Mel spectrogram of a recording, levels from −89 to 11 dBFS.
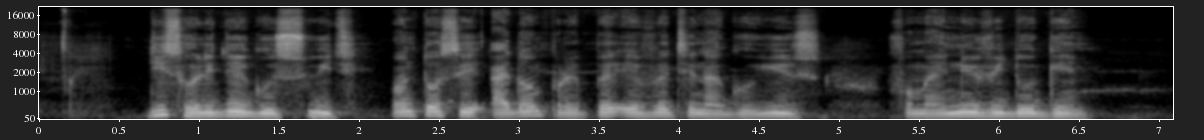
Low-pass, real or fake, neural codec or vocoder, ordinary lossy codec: none; fake; vocoder, 48 kHz, 128 mel bands, Vocos; none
